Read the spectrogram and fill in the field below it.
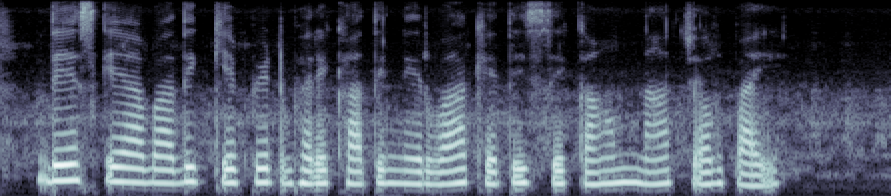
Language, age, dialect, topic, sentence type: Bhojpuri, 25-30, Northern, agriculture, statement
